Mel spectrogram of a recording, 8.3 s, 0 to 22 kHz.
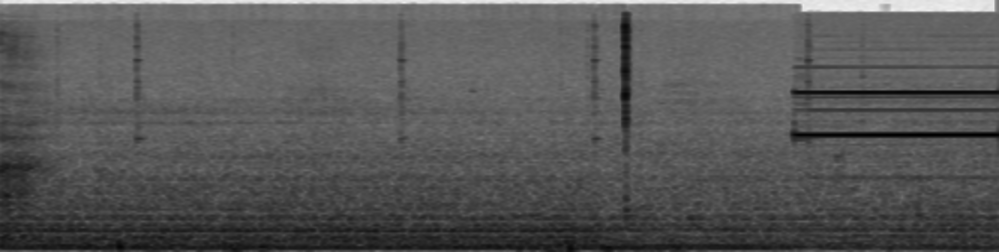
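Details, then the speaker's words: Van inverter with the engine off, running a Litespeed 72V variable-current charger set to about 1 amp: steady high-pitched warning tone. It is charging but complains it wants more power until the van is started. "it's charging though it's charging but it's complaining it wants more power so we need to turn the van on"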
